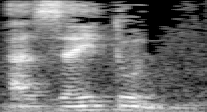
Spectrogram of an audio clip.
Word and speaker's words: Al-Zaytun: tanggapan tentang pondok pesantren Az zaitun ya Jadi kalau tulisannya Itu kan Al Zaytun tapi kita bacanya karena alif lam syamsiah di sana ya Nah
